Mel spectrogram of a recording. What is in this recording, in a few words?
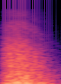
fire FAIL, magic; The Elder Scrolls III - Morrowind; Morrowind GOTY GOG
